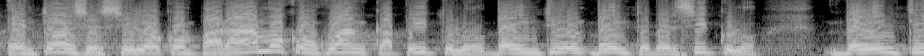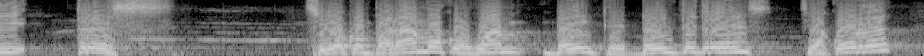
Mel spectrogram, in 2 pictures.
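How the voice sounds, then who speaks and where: A priest from Venezuela with a Venezuelan accent, preaching emphatically, repeating phrases and asking rhetorical questions. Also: male voice, high-pitched, expressive, a little slow. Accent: Venezuelan Spanish. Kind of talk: apologetic preaching.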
